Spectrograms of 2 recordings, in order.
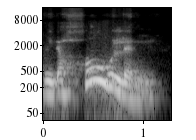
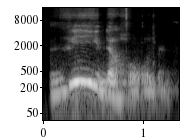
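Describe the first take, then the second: First: The stress is on the third syllable. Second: The stress is on the first syllable. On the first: It means to repeat. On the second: It means to fetch again. "Which means this is a separable verb"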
